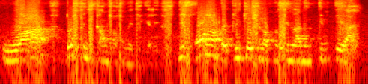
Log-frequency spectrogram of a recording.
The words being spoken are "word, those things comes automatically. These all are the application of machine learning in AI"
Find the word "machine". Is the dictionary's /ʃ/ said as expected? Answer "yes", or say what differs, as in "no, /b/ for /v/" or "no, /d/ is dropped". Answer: no, /s/ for /ʃ/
